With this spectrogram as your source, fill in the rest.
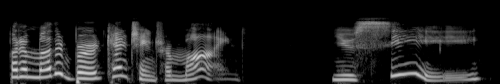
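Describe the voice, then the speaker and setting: A woman puts on a character voice, pitched high. She drags it out at a very slow pace. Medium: read story.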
